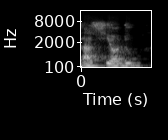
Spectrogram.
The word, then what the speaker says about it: Asiodu: they call him here but the real pronunciation is asiodu chief asean took me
